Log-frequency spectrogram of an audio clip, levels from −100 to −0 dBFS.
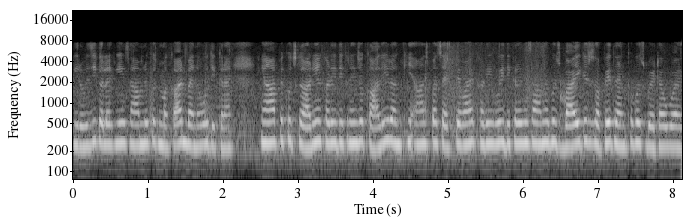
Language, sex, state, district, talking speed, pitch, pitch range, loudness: Hindi, female, Uttar Pradesh, Budaun, 315 wpm, 255 Hz, 245-265 Hz, -26 LUFS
